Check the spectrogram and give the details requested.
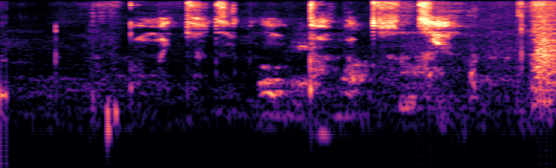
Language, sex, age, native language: Icelandic, other, 18-19, Icelandic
